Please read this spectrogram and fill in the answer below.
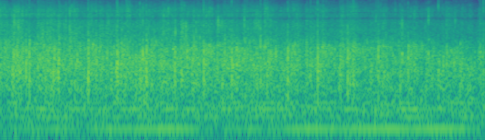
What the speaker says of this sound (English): let's give a round of applause to Atotech for a no accident record.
